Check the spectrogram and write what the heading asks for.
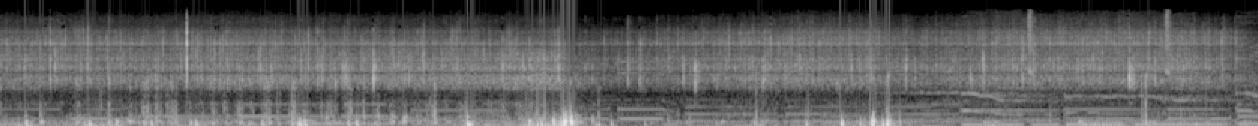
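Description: Soft background music of held, slowly stepping notes over a steady underwater crackle, with a few low thumps, the strongest near the middle.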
